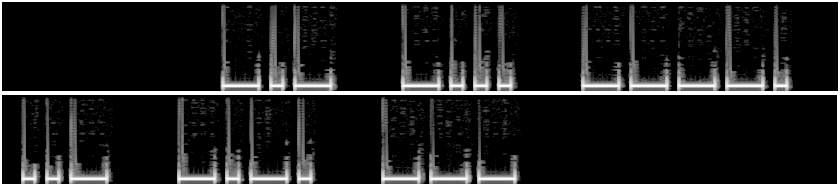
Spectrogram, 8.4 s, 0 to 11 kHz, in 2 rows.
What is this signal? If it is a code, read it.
Morse code, heard as a keyed tone, about 20 wpm, spaced as for 15 wpm, 700 Hz. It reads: KB9UCO
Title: 200 Lesson 32g - Letter k - Call Signs 20wpm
